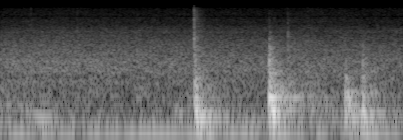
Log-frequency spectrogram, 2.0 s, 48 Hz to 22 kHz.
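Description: Sharp handling knocks and clicks as hands work the leads and crimped spade terminals on a small 12 V sealed lead-acid battery: a click about a second in, a louder knock just after, then a couple of lighter taps.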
